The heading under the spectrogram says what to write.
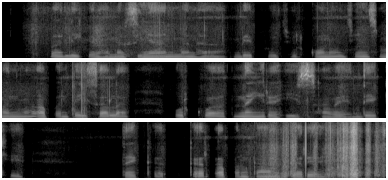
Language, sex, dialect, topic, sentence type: Chhattisgarhi, female, Northern/Bhandar, banking, statement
